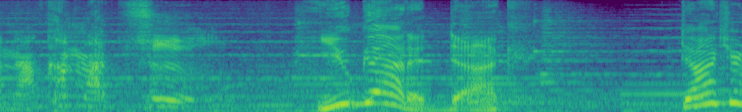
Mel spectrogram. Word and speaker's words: Nakamatsu: You may notice his name is spelled Nakamatsu. He dropped the letter U because he says an 8-letter name is easier to remember, but he still wants you to pronounce it Dr. Nakamatsu.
